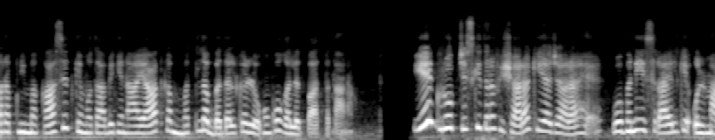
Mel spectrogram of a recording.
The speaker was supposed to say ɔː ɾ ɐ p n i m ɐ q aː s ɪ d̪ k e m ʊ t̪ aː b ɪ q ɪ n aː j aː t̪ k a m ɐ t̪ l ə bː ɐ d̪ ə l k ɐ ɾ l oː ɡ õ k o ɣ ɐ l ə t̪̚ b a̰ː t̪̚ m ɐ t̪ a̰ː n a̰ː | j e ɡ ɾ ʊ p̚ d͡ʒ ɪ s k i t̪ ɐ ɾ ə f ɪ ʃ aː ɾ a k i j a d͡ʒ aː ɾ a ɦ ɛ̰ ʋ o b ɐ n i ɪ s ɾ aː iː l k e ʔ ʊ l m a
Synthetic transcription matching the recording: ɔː ɾ ɐ p n i m ɐ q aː s ɪ d̪ k e m ʊ t̪ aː b ɪ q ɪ n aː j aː t̪ k a m ɐ t̪ l ə bː ɐ d̪ ə l k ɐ ɾ l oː ɡ õ k o ɣ ɐ l ə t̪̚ b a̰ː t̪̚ b ɐ t̪ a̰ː n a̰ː | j e ɡ ɾ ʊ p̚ d͡ʒ ɪ s k i t̪ ɐ ɾ ə f ɪ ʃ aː ɾ a k i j a d͡ʒ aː ɾ a ɦ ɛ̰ ʋ o b ɐ n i ɪ s ɾ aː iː l k e ʔ ʊ l m a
